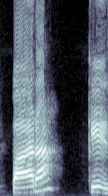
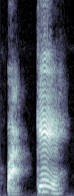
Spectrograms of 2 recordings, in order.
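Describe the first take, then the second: First: The first word is said in full, two syllables. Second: The first word is cut to one syllable. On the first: "No pronuncia el para qué" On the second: "sino pa' qué, pérdida de consonante"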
